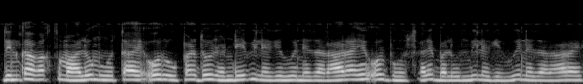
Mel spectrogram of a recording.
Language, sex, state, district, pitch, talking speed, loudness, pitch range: Hindi, female, Bihar, Katihar, 200 Hz, 295 wpm, -16 LUFS, 190-220 Hz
